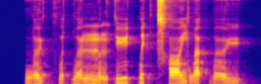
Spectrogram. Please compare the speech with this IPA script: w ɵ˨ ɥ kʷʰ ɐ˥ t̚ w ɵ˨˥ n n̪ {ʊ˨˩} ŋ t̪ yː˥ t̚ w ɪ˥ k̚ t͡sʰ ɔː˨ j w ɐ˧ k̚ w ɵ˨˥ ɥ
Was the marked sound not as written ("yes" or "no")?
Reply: no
